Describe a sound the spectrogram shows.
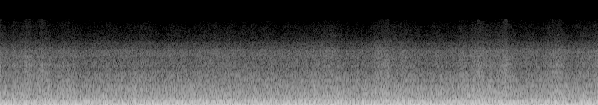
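A car's engine and tyres rumble steadily from inside the cabin as it drives.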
